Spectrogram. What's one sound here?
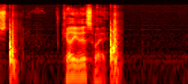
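A sword strikes a creature with a sharp hit.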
